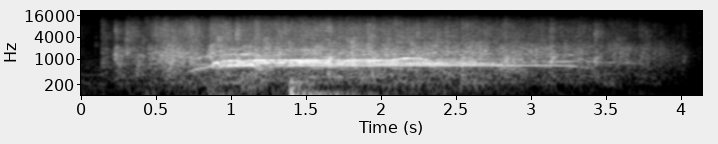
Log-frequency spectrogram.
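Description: Audience applauding at the end of a live choir performance, building within the first second and tapering off toward the end.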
